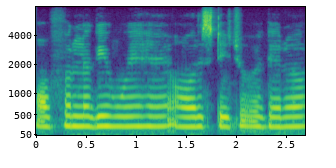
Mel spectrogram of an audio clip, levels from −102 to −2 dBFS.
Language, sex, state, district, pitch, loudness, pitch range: Hindi, female, Uttar Pradesh, Muzaffarnagar, 230 Hz, -14 LUFS, 220-230 Hz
